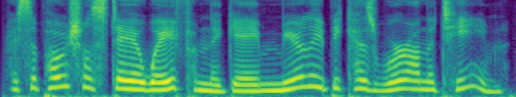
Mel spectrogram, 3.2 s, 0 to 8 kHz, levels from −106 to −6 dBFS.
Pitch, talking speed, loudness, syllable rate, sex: 245 Hz, 295 wpm, -16 LUFS, 7.9 syllables/s, female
